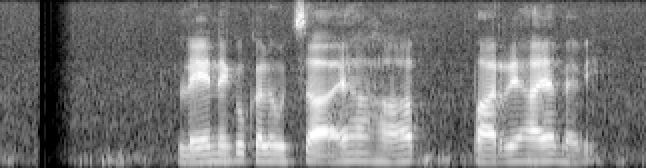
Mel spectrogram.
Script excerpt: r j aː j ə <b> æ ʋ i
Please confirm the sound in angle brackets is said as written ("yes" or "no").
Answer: yes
